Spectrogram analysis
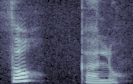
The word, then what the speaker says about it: zócalo: de atrás para adelante tenemos la palabra zócalo ahí tenemos un acento ortográfico y entonces decimos zócalo es muy notorio que es una palabra esdrújula tenemos la palabra méxico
